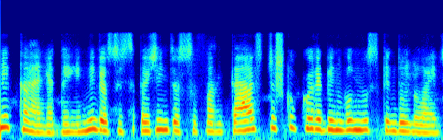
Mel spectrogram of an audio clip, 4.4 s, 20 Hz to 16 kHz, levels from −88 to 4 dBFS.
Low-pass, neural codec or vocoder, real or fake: 7.2 kHz; codec, 16 kHz, 1 kbps, FreqCodec, smaller model; fake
